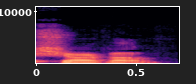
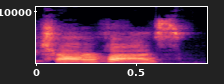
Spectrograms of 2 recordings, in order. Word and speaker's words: Charveaux: has a problem with the z is silent it's actually french but uh siri well you listen for yourself send a message to charveaux okay what do you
